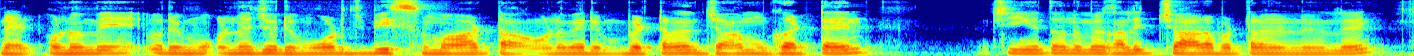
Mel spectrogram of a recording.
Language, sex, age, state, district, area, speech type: Sindhi, male, 30-45, Maharashtra, Thane, urban, spontaneous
